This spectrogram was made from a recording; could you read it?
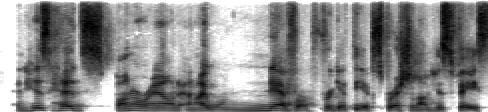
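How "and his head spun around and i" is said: plain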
